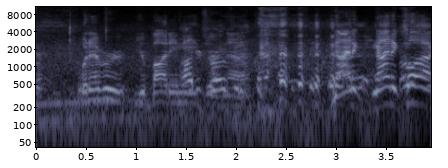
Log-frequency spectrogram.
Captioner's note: group laughing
